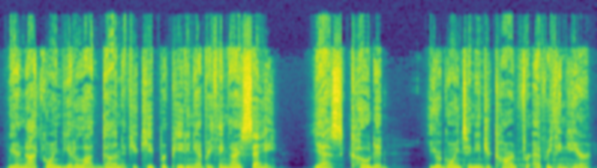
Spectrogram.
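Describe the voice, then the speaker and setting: A man voicing an excitable, scatterbrained motherly woman, pitched up. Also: normal speed, no room sound, clean studio sound. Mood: absent-minded. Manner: eager, fussing.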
